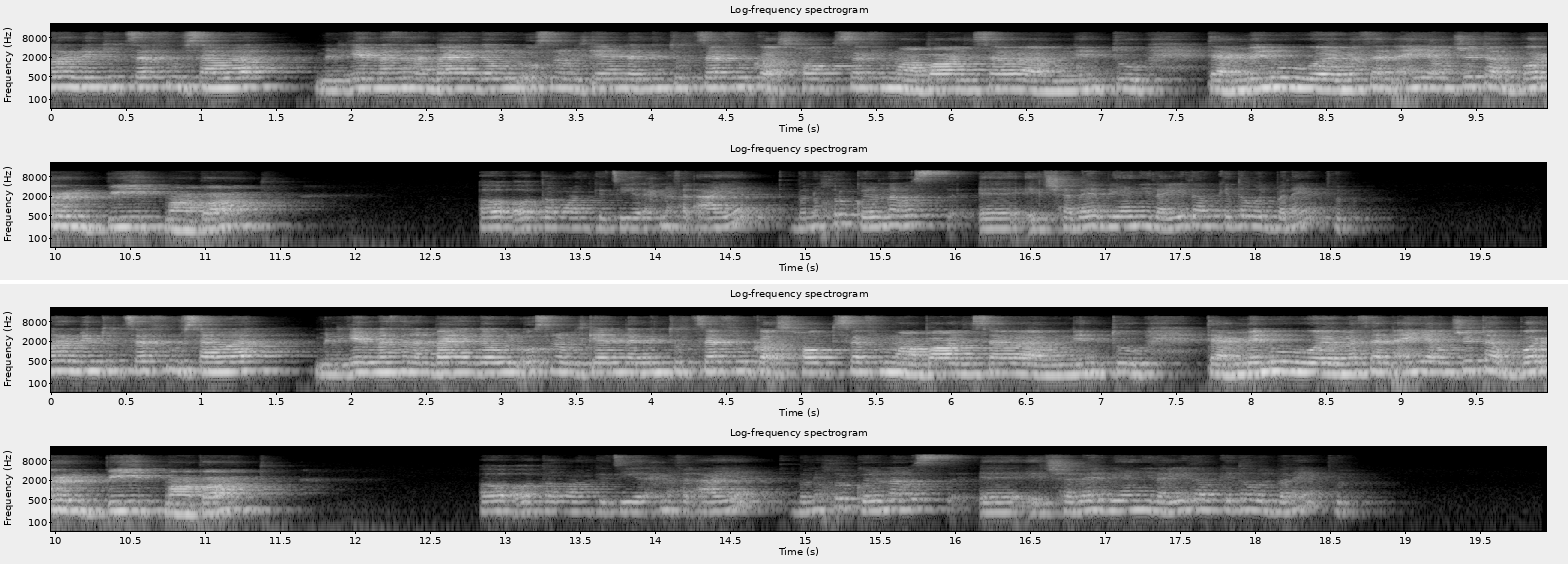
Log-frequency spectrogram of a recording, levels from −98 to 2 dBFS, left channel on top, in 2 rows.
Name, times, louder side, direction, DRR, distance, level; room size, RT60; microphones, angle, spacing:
voice 1, 0.0-1.4 1.8-11.4, right 1 dB, 50° right, -3 dB, 0.6 m, -21 dB
voice 2, 12.8-18.6, left 1 dB, 85° left, 1 dB, 0.5 m, -30 dB
3.6 x 2.3 x 2.5 m, 0.76 s
head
